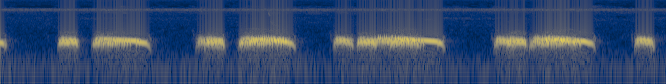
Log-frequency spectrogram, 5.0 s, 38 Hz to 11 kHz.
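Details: Wild-caught spotted dove recorded at Dak To on 3/10/2019, cooing at a fast pace: paired notes, a brief low coo followed by a longer, slightly falling coo, repeated steadily about once a second, over a faint steady high hum.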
